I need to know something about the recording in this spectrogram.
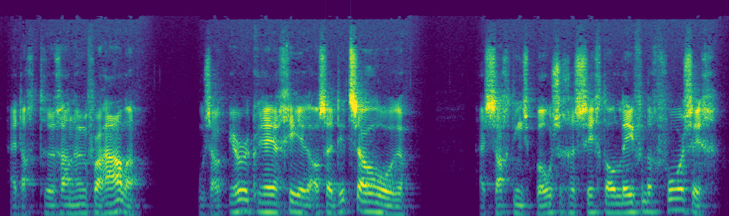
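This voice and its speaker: Male narrator, calm and measured, mid-pitched, storybook reading.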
